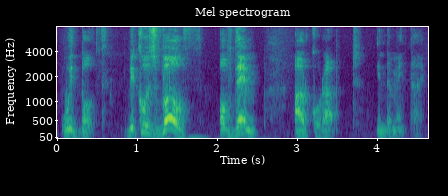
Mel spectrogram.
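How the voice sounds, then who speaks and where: Animated Arabic-accented man. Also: mid-range voice, slow pace, husky. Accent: Palestinian Arabic. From Gaza. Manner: emphatic, repeats words, animated. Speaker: guest. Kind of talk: conversational interview.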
